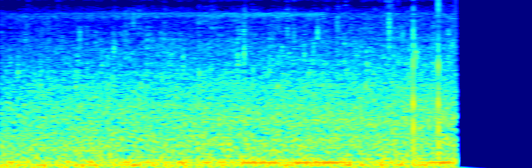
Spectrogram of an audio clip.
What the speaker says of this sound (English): look at that cow is having a piss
